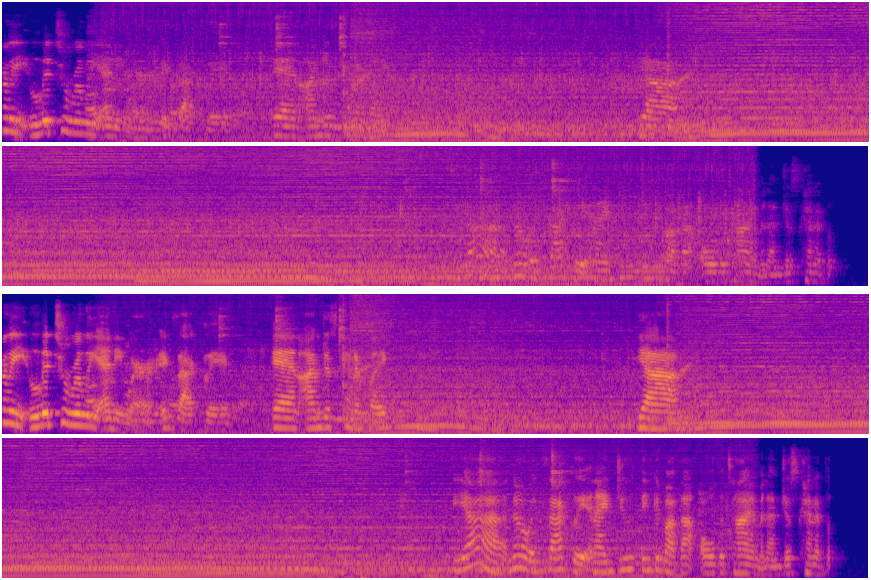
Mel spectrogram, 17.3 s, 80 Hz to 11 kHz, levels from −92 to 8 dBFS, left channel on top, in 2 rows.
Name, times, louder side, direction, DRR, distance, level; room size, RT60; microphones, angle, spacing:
voice 1, 0.0-2.3 2.7-3.9 4.1-4.4 6.3-6.8 13.2-17.0, right 8 dB, 70° right, 0.3 m, -27 dB
voice 2, 0.8-2.6 3.0-5.1 5.7-6.3 7.6-8.5 8.9-10.3 12.2-12.6, right 1 dB, 5° left, 0.9 m, -45 dB
sound 1, 0.9-16.2, left 5 dB, 65° left, 0.6 m, -42 dB
Engine, 1.3-15.3, right 1 dB, 25° right, 0.7 m, -36 dB
sound 2, 2.4-15.4, left 2 dB, 35° left, 0.8 m, -38 dB
2.9 x 2.1 x 2.3 m
head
